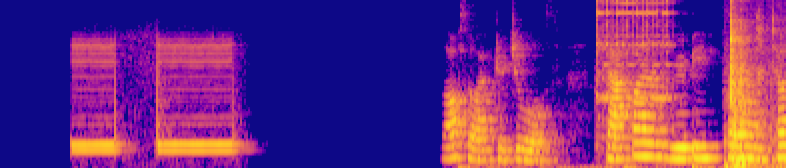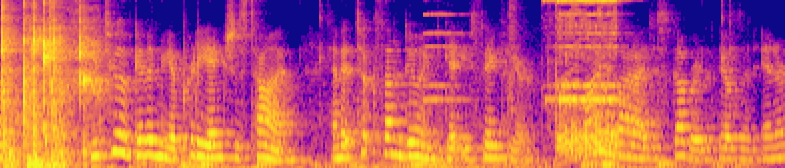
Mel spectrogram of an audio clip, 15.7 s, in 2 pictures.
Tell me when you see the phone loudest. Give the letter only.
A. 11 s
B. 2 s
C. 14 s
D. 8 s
C.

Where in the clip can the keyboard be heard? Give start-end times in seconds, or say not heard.
7.2-15.4.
